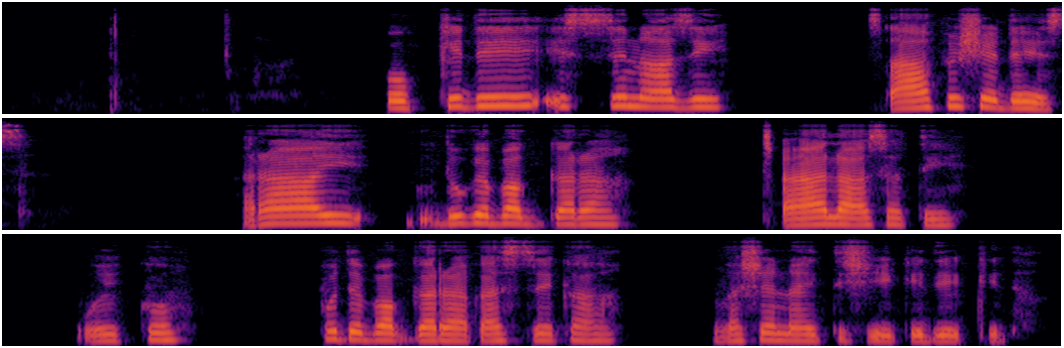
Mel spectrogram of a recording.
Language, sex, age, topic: Gamo, female, 25-35, government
